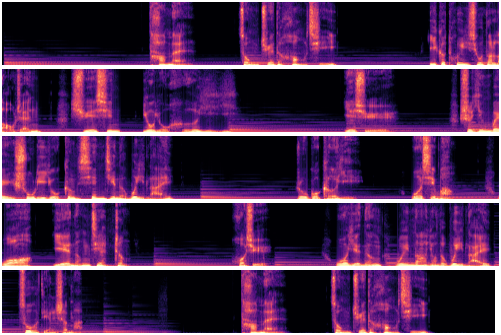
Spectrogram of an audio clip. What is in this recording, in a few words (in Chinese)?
男 走心旁白 退休的老人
